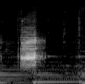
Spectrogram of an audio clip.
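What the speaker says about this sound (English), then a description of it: "F is for frog." A single short frog croak, clear and close, over a quiet background.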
